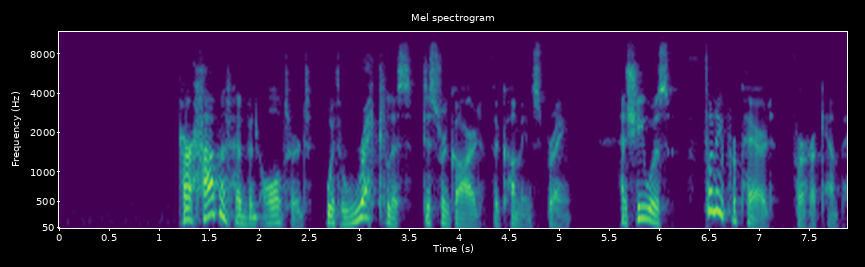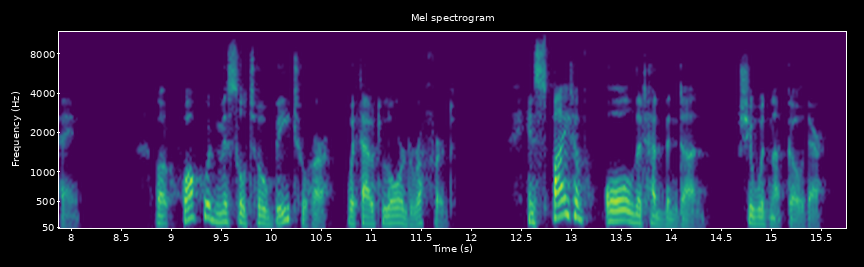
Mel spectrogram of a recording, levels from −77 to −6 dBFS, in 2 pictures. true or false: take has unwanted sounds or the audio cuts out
false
